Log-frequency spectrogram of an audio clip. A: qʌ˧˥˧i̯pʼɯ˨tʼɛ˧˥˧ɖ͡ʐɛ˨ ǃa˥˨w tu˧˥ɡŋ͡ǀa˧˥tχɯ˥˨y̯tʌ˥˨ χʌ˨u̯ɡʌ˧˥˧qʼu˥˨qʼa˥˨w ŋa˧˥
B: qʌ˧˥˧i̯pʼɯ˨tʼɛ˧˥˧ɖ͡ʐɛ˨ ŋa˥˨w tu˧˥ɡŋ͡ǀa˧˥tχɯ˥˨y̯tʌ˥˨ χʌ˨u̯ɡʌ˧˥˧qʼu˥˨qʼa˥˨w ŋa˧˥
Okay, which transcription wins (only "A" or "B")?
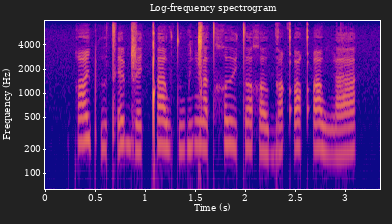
A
